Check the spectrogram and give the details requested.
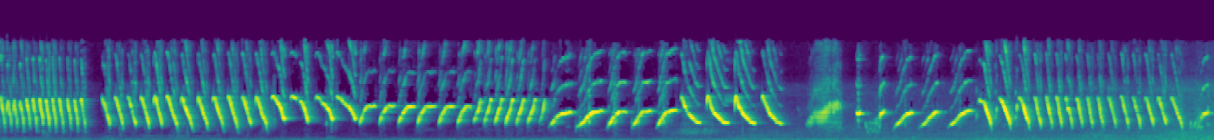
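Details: Yellow canary singing in the wild: a bright, high song built from fast trilled tours of repeated chirps, each tour holding one note type before switching to the next. Buzzy rattles and brief pauses break up the rolling series.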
